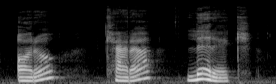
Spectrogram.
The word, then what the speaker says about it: autocatalytic: این کلمه تلفظ شاید براتون سخت باشه. میتونیم بخش بخش بخونیمش. Autocatalytic.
